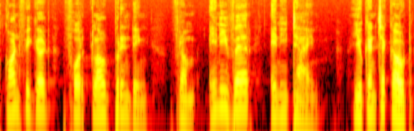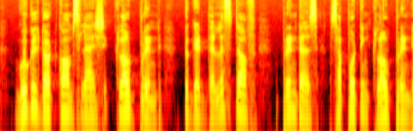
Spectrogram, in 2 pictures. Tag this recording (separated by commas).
Speech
